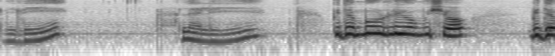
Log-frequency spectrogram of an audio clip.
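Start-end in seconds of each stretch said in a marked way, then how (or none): 0.1-0.6 very soft, low call of the name. Real, not acted. Owner softly calling her cat Lili by name. 1.8-2.6 breathy whisper of the name Lili. Real, not acted. Owner whispering her cat's name Lili. Softly calling the cat.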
